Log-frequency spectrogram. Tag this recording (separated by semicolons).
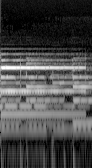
arpeggio; electric; guitar; spread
